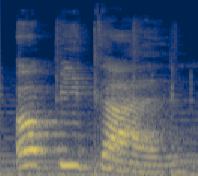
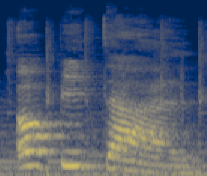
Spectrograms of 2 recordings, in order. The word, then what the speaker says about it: hôpital: Hôpital. Hôpital. Now remember one thing. H as a letter has a pronunciation ash. But when it comes to words, H is always silent.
